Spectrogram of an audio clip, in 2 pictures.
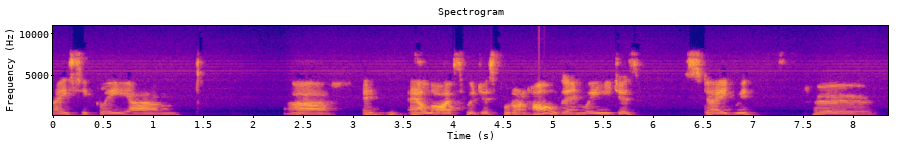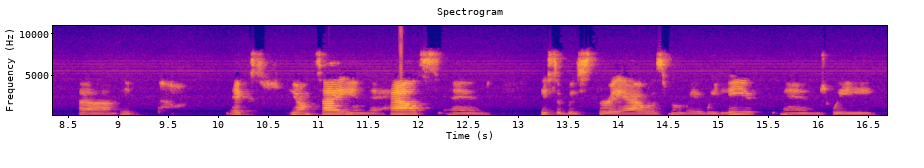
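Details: Adult woman speaking; normal speech.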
